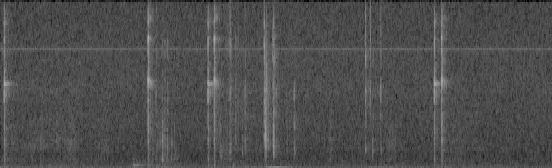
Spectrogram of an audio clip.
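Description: Several scattered clicks of a computer keyboard and mouse during desktop work, with one soft low thump near the middle.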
